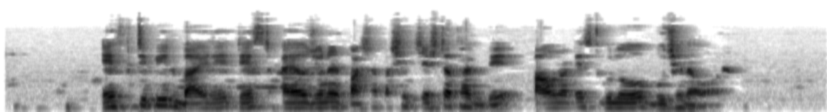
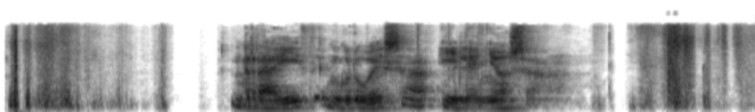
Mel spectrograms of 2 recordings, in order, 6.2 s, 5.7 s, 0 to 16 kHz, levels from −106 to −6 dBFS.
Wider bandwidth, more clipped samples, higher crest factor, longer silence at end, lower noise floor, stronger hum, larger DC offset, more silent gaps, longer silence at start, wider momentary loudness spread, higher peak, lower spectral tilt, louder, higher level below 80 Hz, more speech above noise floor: first, 9.4 kHz vs 8 kHz; neither; about the same, 18 dB vs 22 dB; first, 0.7 s vs 0 s; first, -65 dBFS vs -54 dBFS; neither; neither; neither; first, 0.75 s vs 0.05 s; second, 8 LU vs 18 LU; about the same, 0 dBFS vs 0 dBFS; first, -4 dB/octave vs -2.5 dB/octave; about the same, -17 LUFS vs -18 LUFS; about the same, -56 dBFS vs -52 dBFS; first, 48 dB vs 35 dB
